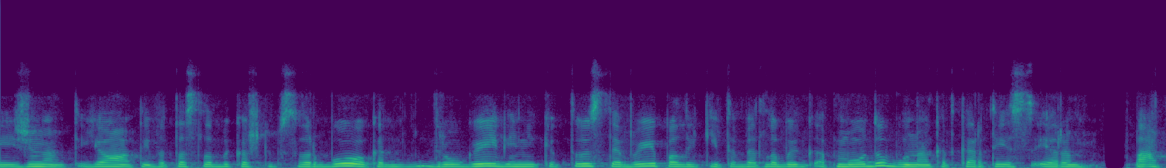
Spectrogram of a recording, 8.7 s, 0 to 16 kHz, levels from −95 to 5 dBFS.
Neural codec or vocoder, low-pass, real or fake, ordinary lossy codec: codec, 16 kHz, 4.8 kbps, FACodec; 7.2 kHz; fake; Opus, 32 kbps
